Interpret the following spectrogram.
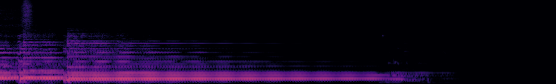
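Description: Background music: a held chord, with the beat stopping about half a second in, then fading out and ending about three seconds in.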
